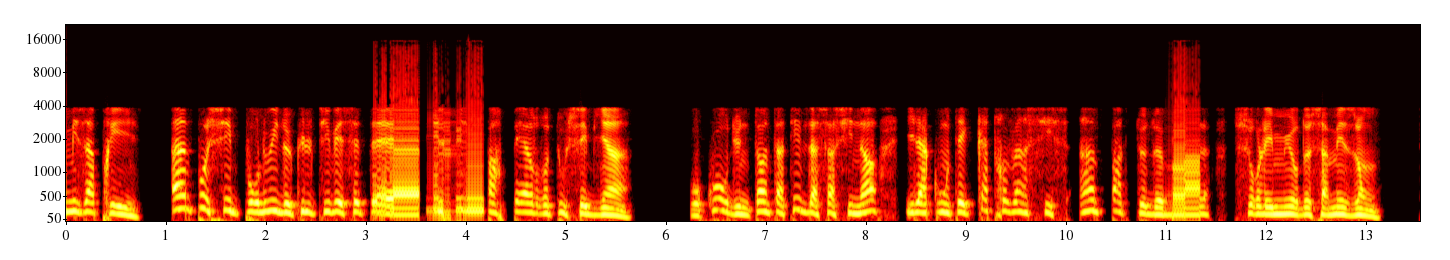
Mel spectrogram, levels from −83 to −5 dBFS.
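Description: From 3.08 to 4.19 s, between "lui de cultiver ses" and "perdre tous ses biens", and again from 10.99 to 11.34 s, after "impacts de" and before "sur les murs de", the speech turns into a rigid metallic buzz at 66.8 Hz: robotic sound from repeated short buffers, likely from audio arriving too late and a roughly 15 ms block being looped in its place, over most of the first stretch and all of the second. A spectrogram shows evenly spaced vertical striations and harmonics locked at 66.8 Hz multiples, capped at 4 kHz by the telephone band.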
